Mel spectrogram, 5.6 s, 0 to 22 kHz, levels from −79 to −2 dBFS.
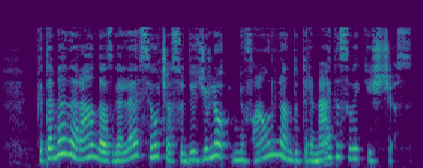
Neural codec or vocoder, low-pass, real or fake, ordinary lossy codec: vocoder, 44.1 kHz, 128 mel bands, Pupu-Vocoder; 19.8 kHz; fake; MP3, 48 kbps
